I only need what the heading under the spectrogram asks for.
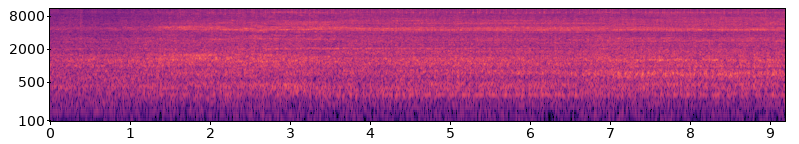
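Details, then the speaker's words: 2004 BMW X5 3.0 L at idle after coil swap: steady idle under a loud hiss with a slightly uneven pulse about four per second; still misfiring on cylinder 2 because the computer has shut off its injector. "I need to shut the car off because it's still misfiring now on cylinder number 2 because it's shutting down the injector."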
